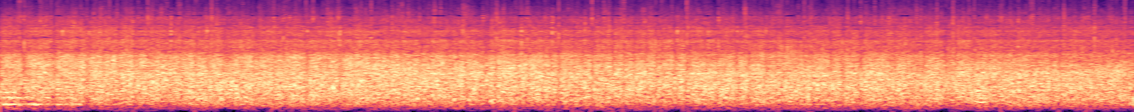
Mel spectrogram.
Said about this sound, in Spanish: La felicitamos con un fuerte aplauso.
